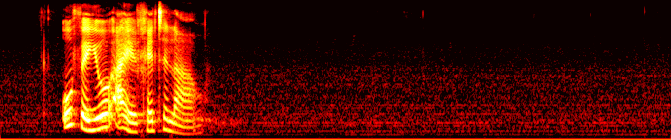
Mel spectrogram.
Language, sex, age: Northern Sotho, female, 24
